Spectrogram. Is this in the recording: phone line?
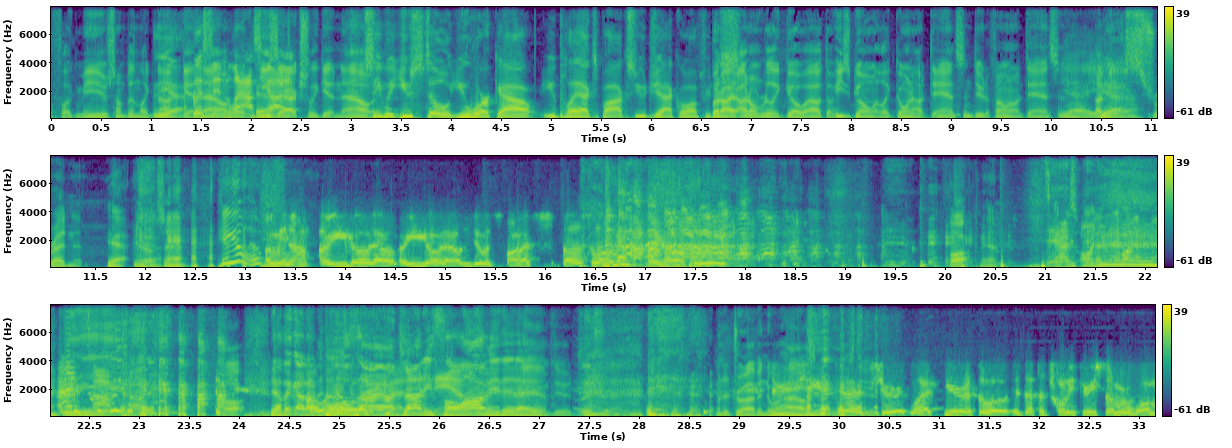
yes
